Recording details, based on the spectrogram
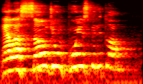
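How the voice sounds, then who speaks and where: A man with a Brazilian Portuguese accent giving an informal spiritist talk, acting out everyday speech in quick quoted asides. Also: very high voice, steady tone, pushed and bright. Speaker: spiritist lecturer. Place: spiritist center hall. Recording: echoey room with faint noise.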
